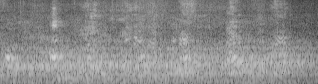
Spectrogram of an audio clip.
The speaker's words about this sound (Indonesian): Sangat menarik melihat semua singa laut itu. Sangat menarik dan mereka sangat berisik.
